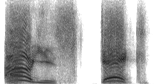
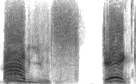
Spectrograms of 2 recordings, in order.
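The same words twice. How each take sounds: First: High, loud, slow mocking jeer; slow, high, loud scornful jeer; sneering put-down. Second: Slow, high, loud scornful jeer; high drawn-out mocking put-down; sneering put-down. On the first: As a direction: drag it out like a mean instructor sneering. Mock put-down to a trainee. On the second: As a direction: sneer it like a mean instructor. Mock put-down repeated.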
